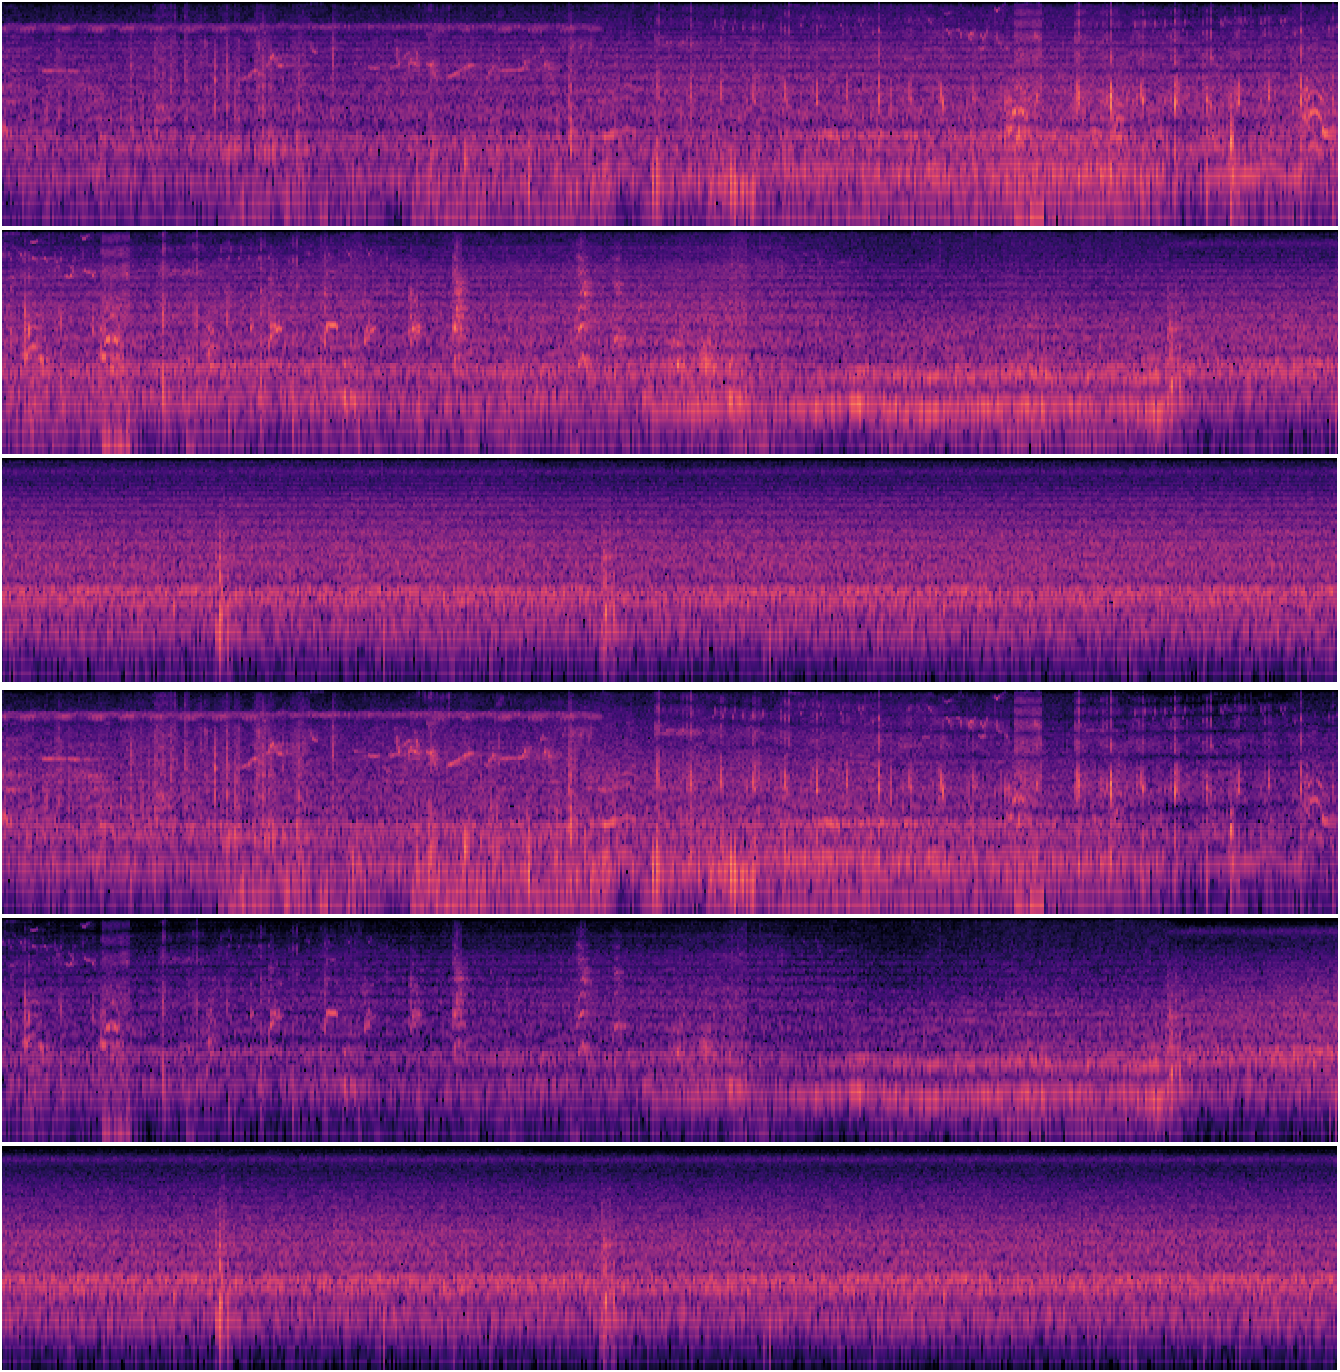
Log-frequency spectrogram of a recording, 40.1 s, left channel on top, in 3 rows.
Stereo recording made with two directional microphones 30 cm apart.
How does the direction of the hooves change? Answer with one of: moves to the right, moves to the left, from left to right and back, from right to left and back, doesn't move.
moves to the left.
